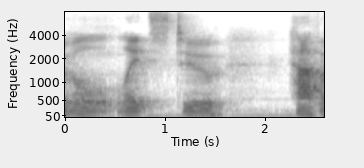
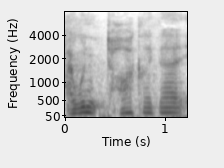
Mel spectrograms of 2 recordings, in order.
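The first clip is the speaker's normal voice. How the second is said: exasperated protest; 7 semitones higher than usual. Real, not acted. Protesting mid take.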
